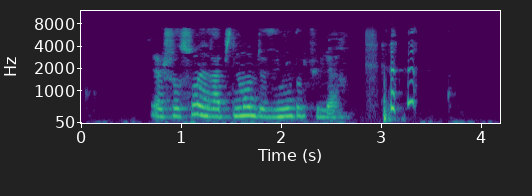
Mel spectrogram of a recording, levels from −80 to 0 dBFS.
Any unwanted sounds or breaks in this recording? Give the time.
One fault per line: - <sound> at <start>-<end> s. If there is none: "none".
- laugh at 2.8-3.4 s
